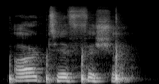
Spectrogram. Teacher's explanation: Of course, artificial still has four syllables, four beats, but they are much faster.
